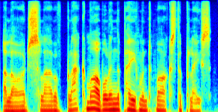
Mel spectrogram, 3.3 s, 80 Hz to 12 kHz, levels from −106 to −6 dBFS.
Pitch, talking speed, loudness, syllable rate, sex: 110 Hz, 220 wpm, -19 LUFS, 5.5 syllables/s, male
